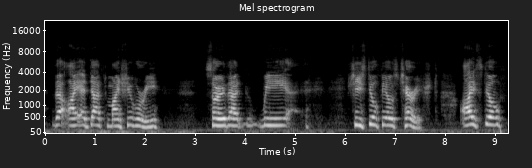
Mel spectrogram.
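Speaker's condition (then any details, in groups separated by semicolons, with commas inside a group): Cerebral palsy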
